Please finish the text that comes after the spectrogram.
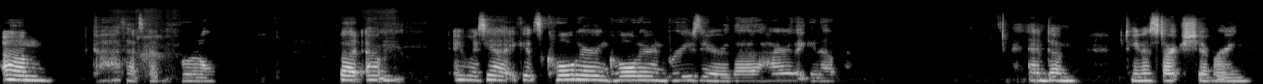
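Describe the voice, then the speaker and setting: A woman's voice: on the low side, fairly even intonation, measured pace, long pauses, low-quality recording. A woman improvising narration for a roleplaying game in an informal, hesitant way.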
